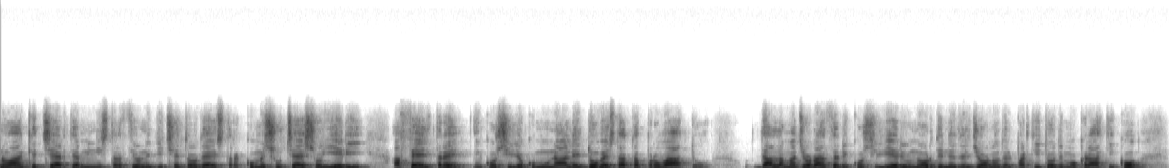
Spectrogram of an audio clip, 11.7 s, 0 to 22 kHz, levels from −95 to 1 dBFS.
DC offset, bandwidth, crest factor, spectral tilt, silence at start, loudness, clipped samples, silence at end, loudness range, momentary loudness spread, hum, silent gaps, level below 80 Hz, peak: under 0.1%; 8.2 kHz; 18 dB; -6.5 dB/octave; 0 s; -20 LUFS; under 0.1%; 0.2 s; 2 LU; 7 LU; none; none; -62 dBFS; -2 dBFS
